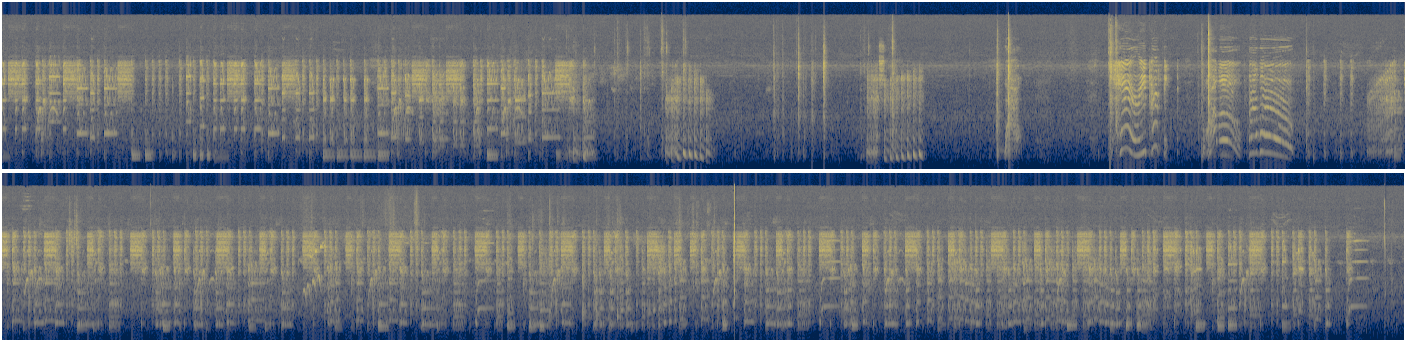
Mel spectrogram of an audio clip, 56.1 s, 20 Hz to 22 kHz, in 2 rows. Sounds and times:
Video game music: 1.3s - 11.9s, 27.6s - 51.1s
Speech: 22.2s - 23.4s, 24.0s - 25.9s.

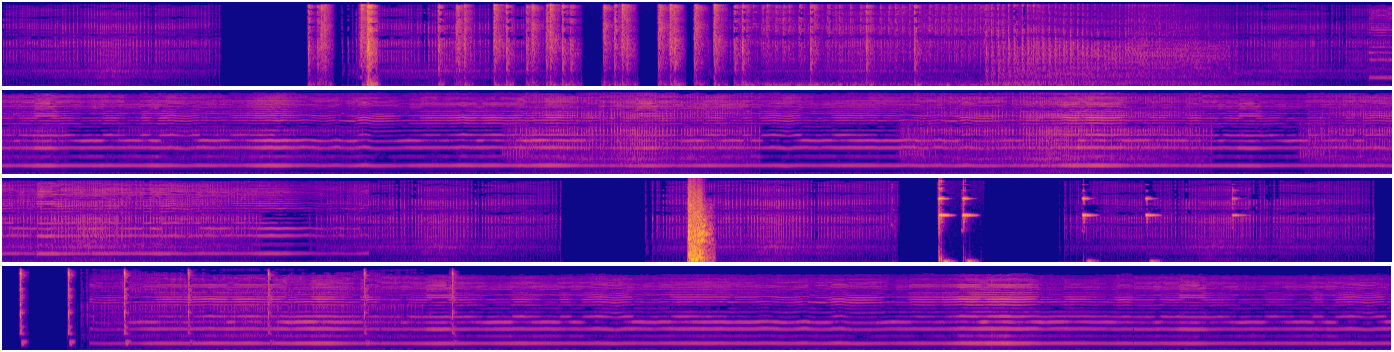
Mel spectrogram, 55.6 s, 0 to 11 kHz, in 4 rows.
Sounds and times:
Fly, housefly: 0.0s - 2.2s, 3.2s - 5.6s, 7.1s - 33.4s, 34.2s - 36.8s, 38.4s - 41.6s, 42.4s - 55.5s
Mosquito: 0.0s - 2.2s, 3.8s - 5.4s, 7.5s - 33.4s, 34.2s - 36.8s, 38.4s - 41.6s, 42.4s - 55.5s.

